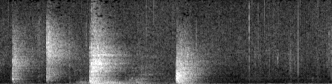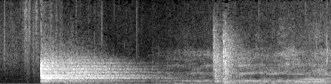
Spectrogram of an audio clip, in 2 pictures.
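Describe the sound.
A window being opened in a castle: a few hard wooden knocks and thuds, then a long scraping slide that trails off into a rattle.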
